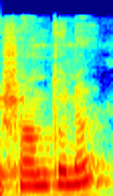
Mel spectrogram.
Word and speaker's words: সান্ত্বনা: এই যুক্তবর্ণ সহযোগে শব্দটিকে উচ্চারিত করতে হচ্ছে একইভাবে সান্ত্বনা এখানে দন্ত নয় তয় ব যুক্ত ব্যঞ্জনের সঙ্গে বফলা যুক্ত আছে কিন্তু শুদ্ধ উচ্চারণে শুধুমাত্র দন্ত নয় তই এই যুক্ত ব্যঞ্জন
